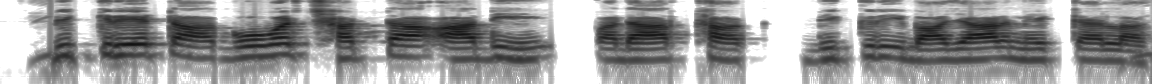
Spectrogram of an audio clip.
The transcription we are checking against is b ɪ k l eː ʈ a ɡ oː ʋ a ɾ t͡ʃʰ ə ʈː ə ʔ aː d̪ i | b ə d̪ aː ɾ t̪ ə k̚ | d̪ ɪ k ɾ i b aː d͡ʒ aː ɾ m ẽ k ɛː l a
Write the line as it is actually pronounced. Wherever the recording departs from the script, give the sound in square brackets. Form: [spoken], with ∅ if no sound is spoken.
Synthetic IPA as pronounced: b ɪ k [ɾ] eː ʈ a ɡ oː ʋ [ə] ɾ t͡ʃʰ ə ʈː [a] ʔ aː d̪ i | [p] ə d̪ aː ɾ [t̪ʰ] ə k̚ | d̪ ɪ k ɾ i b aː d͡ʒ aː ɾ m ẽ k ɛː l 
